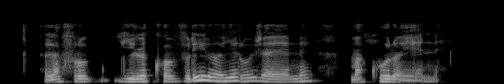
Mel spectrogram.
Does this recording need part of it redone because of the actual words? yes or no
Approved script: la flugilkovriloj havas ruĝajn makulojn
yes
